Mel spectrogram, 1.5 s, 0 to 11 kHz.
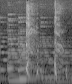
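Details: Two short, sharp acted coughs about half a second apart over background music in a 1999 cough-medicine TV advertisement; a plain cough.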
